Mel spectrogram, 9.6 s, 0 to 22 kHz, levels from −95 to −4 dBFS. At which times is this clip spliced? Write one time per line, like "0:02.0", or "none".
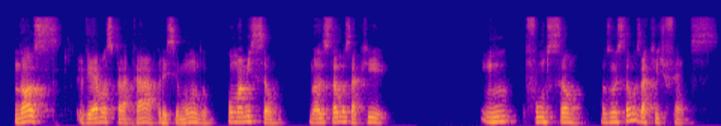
none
